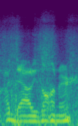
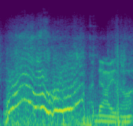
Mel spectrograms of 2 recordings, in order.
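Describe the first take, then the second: First: Said in the usual way. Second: Much higher, slow drawn-out sing-song; mock doubtful. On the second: Real, not acted. Angler doubting the fish is hooked, teasing. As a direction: stretch it out in a teasing high voice.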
